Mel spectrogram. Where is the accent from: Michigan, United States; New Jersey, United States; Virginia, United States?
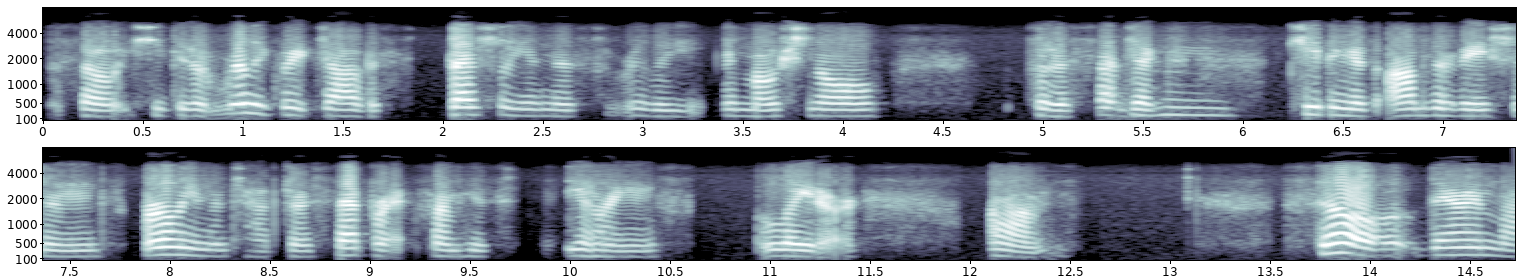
Virginia, United States; near Colonial Williamsburg; I grew up near Colonial Williamsburg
